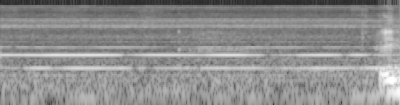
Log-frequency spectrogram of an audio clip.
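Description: A faint, steady ringing tone with overtones, held at one pitch and fading out near the end.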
